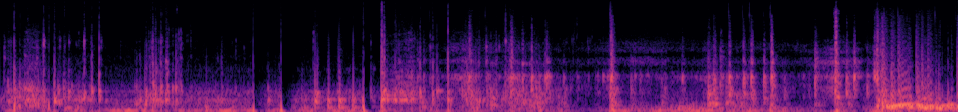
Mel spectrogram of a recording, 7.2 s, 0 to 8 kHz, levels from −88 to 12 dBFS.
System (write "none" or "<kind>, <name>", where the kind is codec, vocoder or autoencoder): none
